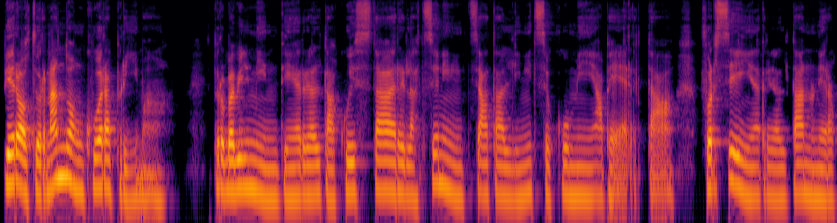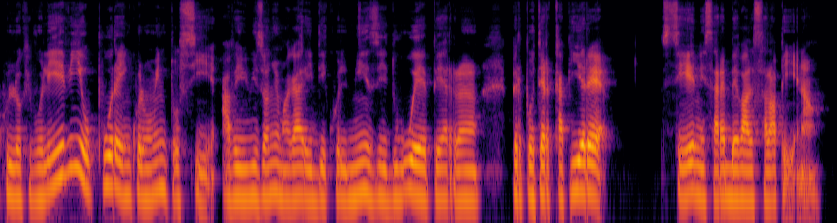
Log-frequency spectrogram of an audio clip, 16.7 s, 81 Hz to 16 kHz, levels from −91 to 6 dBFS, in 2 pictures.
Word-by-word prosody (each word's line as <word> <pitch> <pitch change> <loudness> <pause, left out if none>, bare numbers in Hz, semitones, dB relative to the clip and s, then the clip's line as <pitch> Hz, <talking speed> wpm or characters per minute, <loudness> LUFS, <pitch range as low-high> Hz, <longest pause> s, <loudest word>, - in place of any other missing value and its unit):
Però 205 -4 +9
tornando 190 +8 +6
ancora 190 -1 +4
prima, 145 -4 -7 0.4
probabilmente 175 -4 +3
in 155 0 -1
realtà, 160 -1 0
questa 175 +2 +2
relazione 170 +5 -2
iniziata 165 -1 -3
all'inizio 155 +1 -4
come 155 -1 -4
aperta, 155 -1 -6 0.2
forse 185 +3 +2
in 165 -7 +2
realtà 150 +1 -2
non 155 -2 -4
era 145 0 -3
quello 155 0 -2
che 150 0 -13
volevi? 230 - 0
Oppure 195 -1 +2
in 160 - -1
quel 155 -1 -2
momento 155 0 -5
sì, 135 -2 -8
avevi 150 0 -2
bisogno 155 +2 -3
magari 150 0 -1
di 145 0 -5
quel 145 0 -5
mese 155 -1 -3
2 150 +1 +2
per 145 -2 -3 0.3
per 165 -3 -3
poter 160 +1 0
capire 170 +1 +3 0.4
se 155 +2 -1
ne 155 -3 -2
sarebbe 150 0 0
valsa 145 -1 0
la 140 +1 0
pena? - - -7
155 Hz, 155 wpm, -22 LUFS, 150-175 Hz, 0.4 s, Però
